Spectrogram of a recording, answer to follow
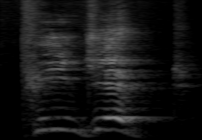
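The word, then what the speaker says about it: fidget: তারপরে এই দেখো, ফিজেট, ডিজিই থাকলে সবসময় বর্গিয়ে যাওয়া হয়, আমি 2-3 বার বলেছি। এটা হচ্ছে ফিজেট, হয়রানি করা এবং হয়রানি হওয়া।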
